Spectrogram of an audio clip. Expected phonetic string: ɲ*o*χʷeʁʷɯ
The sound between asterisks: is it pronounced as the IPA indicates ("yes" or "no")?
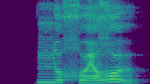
no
